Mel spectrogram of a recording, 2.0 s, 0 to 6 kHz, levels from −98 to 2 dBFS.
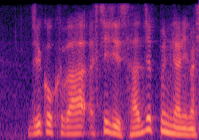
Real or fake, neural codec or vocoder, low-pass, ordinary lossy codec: fake; codec, 16 kHz, 0.8 kbps, ZipCodec; 5.4 kHz; AAC, 32 kbps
